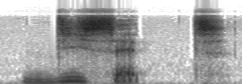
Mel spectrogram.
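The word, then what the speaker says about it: dix-sept: clear but then for the pronunciation deset okay so you don't insist on the S deset deset set okay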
